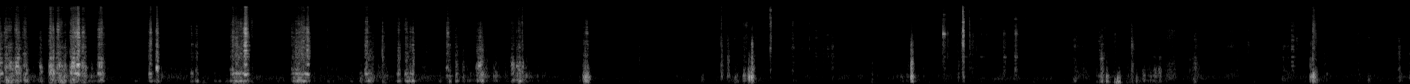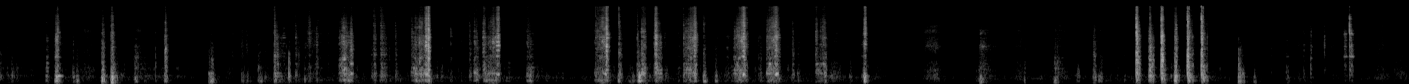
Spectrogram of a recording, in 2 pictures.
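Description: Irregular metallic clinks, clacks and rattles of air-conditioner parts being handled during scrapping. They come in clusters with short pauses, and no power tool is running.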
